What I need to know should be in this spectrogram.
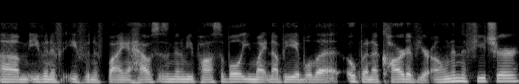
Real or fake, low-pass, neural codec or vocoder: fake; 7.2 kHz; codec, 16 kHz in and 24 kHz out, 1 kbps, XY-Tokenizer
